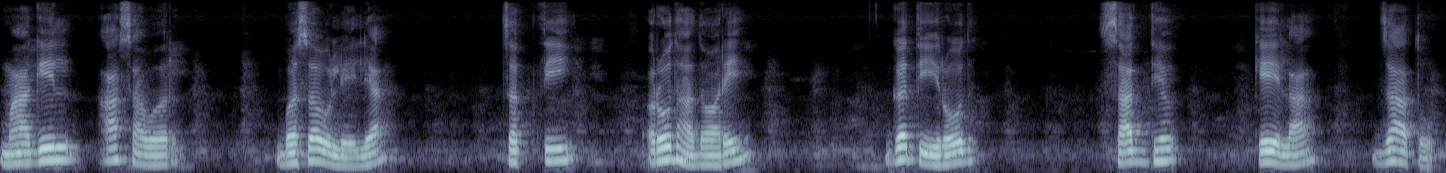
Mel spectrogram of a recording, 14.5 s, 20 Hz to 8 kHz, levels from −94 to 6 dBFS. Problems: none marked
